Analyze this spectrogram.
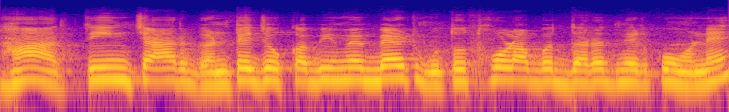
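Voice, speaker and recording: A woman's medium-pitched voice with fairly even intonation, over noticeable background noise. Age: 60s. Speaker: patient. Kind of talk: testimony.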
